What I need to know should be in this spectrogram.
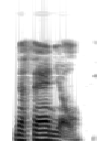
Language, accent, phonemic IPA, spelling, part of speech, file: English, Canada, /nəˈθæn.jəl/, Nathaniel, proper noun, En-ca-Nathaniel.oga
- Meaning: A male given name from Hebrew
